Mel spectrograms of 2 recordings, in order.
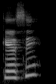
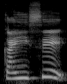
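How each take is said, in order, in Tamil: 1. முதல் உயிரெழுத்து சாதாரண 'e' ஒலி. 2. முதல் உயிரெழுத்து இணைந்த 'ai' ஒலி. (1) "பேச்சு வழக்கில் கேசே அப்படின்னு தான் சொல்லுவோம்" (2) "இங்க கைசே அப்படின்னு தான் எழுதிருப்பேன்"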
